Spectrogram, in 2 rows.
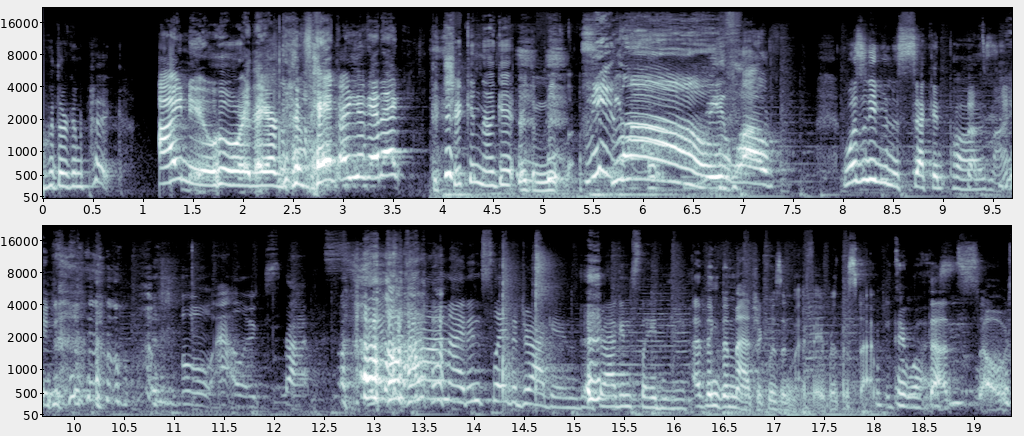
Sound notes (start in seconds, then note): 12.7 laughing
